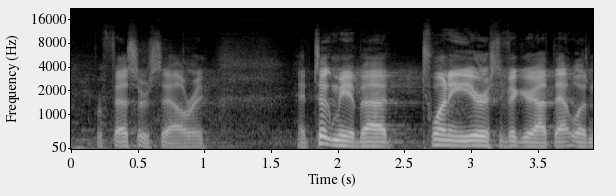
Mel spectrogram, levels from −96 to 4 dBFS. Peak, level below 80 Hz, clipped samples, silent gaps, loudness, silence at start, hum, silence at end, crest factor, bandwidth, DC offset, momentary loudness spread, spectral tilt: -8 dBFS; -62 dBFS; under 0.1%; none; -27 LUFS; 0 s; none; 0 s; 20 dB; 12.5 kHz; under 0.1%; 10 LU; -4.5 dB/octave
